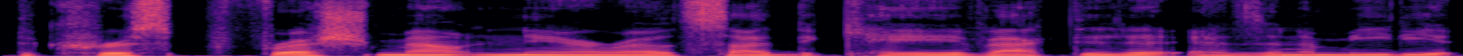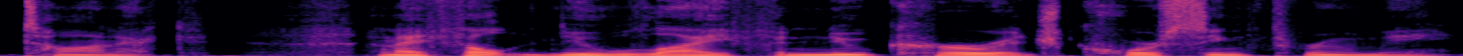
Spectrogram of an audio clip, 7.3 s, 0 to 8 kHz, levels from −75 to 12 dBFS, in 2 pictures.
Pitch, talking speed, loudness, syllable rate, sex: 115 Hz, 195 wpm, -18 LUFS, 5.1 syllables/s, male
